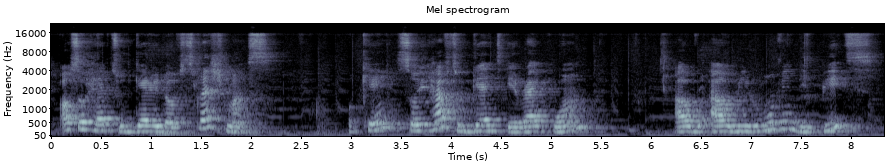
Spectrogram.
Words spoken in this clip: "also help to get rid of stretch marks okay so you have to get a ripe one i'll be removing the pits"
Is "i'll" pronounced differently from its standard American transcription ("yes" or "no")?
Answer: yes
